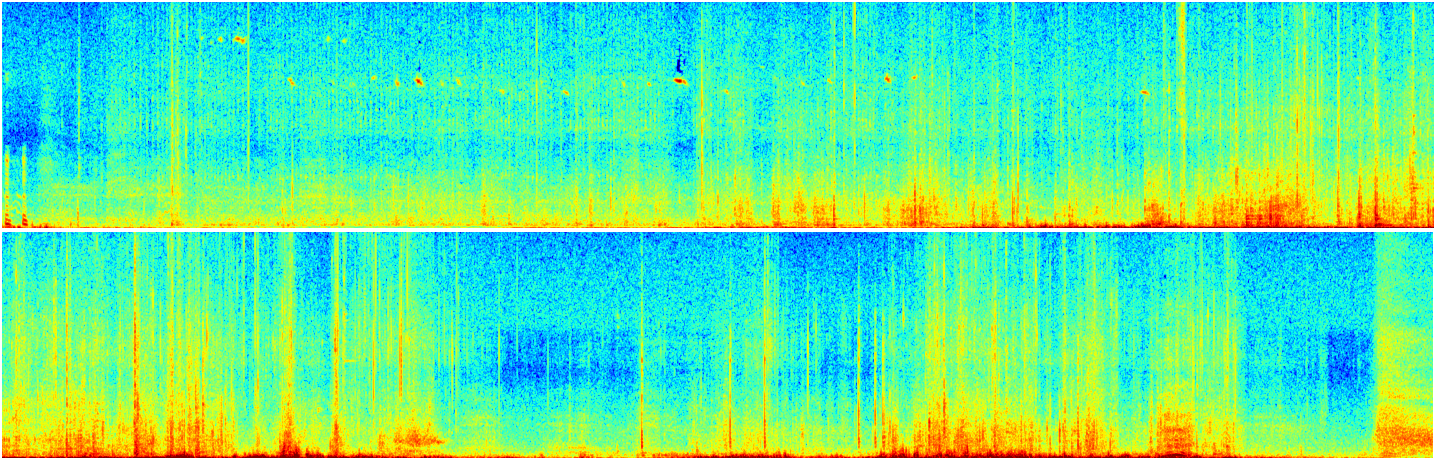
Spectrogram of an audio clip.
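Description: Mountain bike ridden over a rough, rocky track, heard from a helmet camera. The tyres and frame rattle and knock over stones above a heavy low rumble. It starts about ten seconds in, eases off briefly around twenty seconds, then comes back loud.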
